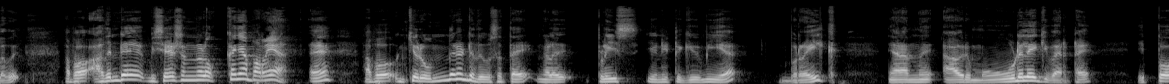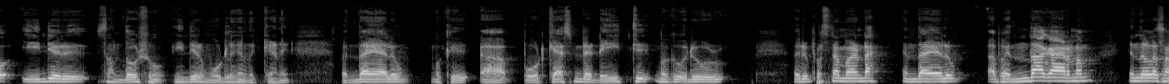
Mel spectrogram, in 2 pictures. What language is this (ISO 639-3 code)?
mal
